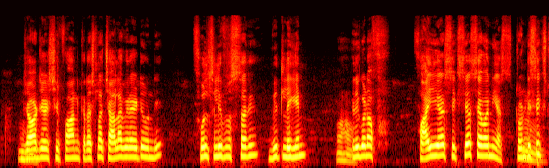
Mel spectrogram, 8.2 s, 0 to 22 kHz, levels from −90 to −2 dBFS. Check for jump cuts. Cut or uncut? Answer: uncut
